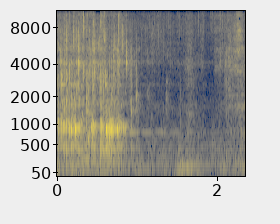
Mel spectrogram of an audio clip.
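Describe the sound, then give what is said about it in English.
Light-bodied wine is poured into an Irish Galway crystal glass: a bright splashing trickle for about a second, then it fades to near silence. “And we're going to pour a little bit of this wine, give it a little bit of a swirl.”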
